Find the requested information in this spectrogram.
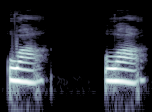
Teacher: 와 is made by combining O and 아. Round your lips to make O and then open them for 아.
